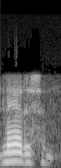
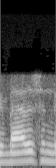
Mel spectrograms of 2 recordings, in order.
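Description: First: "Madison" with a raised, gliding A, like MEAD-ison with "eh-uh"; shifted vowel. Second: Said in the usual way. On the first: Shown as a demonstration. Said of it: "didn't say Madison". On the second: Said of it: "John's pronunciation illustrated".

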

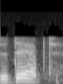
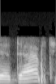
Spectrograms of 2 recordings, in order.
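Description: First: "adapt" with a raised, gliding A, like a-DEAPT; shifted vowel. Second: Said in the usual way. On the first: Shown as a demonstration. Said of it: "He didn't say adapt". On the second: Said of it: "John's pronunciation illustrated".

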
